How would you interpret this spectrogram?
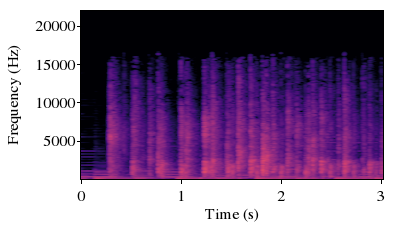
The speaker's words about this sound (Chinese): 帅啊莱诺，大家拍手啊。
